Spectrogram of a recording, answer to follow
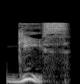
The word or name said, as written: geese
